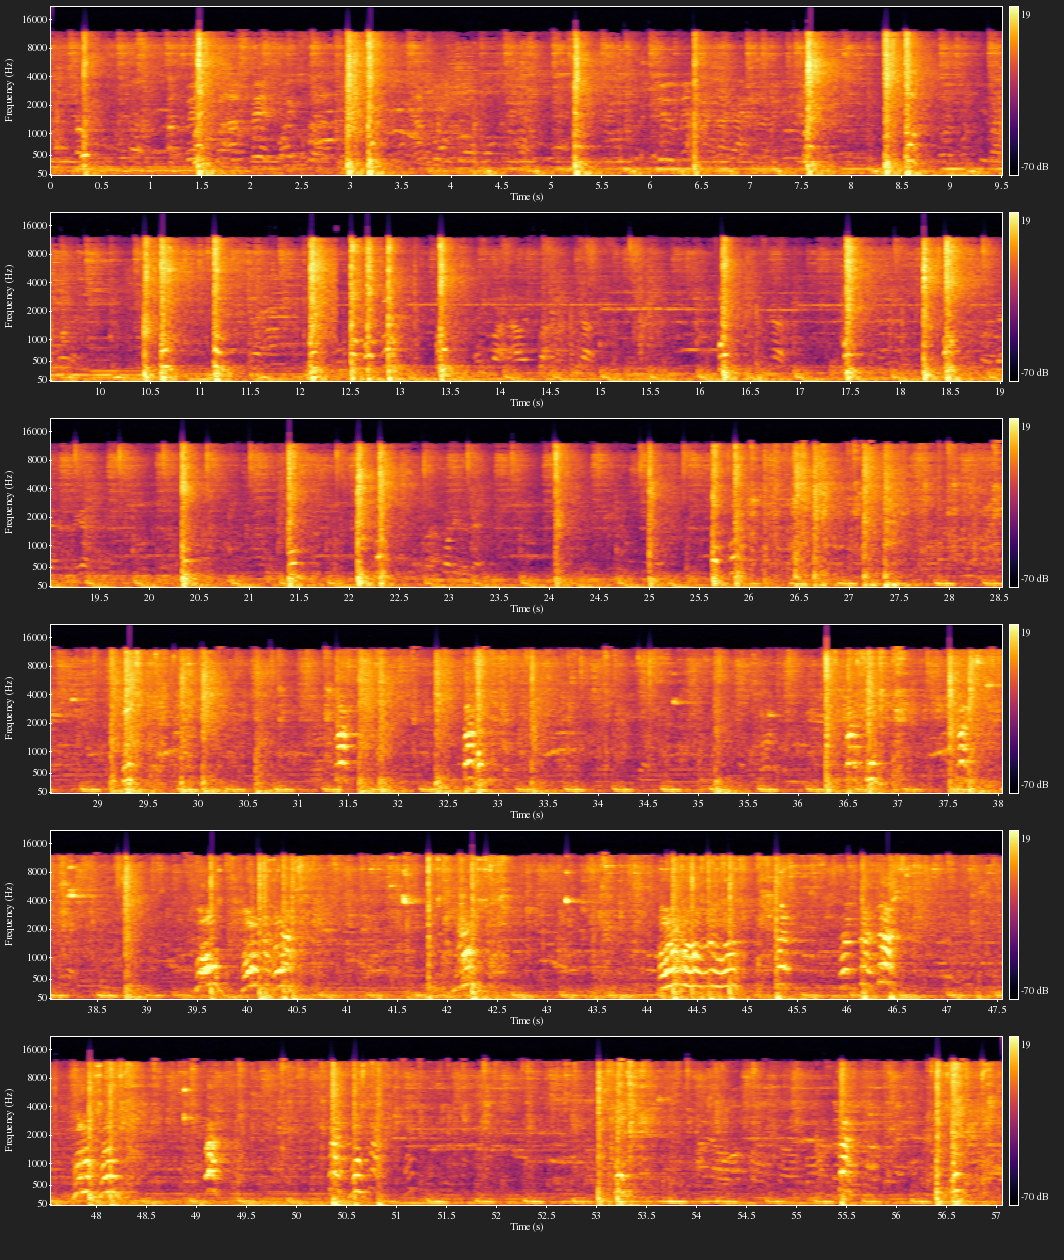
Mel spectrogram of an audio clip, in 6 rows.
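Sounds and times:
music playing: 0:00.0 - 0:57.0
boxing gloves punching: 0:29.0 - 0:30.8, 0:38.7 - 0:42.8, 0:43.6 - 0:46.7, 0:47.8 - 0:51.0, 0:53.0 - 0:53.6, 0:56.4 - 0:57.0.

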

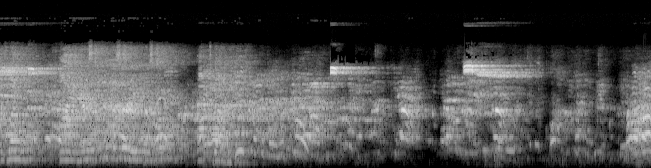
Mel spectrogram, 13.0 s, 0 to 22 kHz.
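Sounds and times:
referee's whistle blasts: 0:00.0 - 0:01.6, 0:06.5 - 0:07.6, 0:09.2 - 0:10.8
voices echoing in a hall: 0:00.0 - 0:13.0.

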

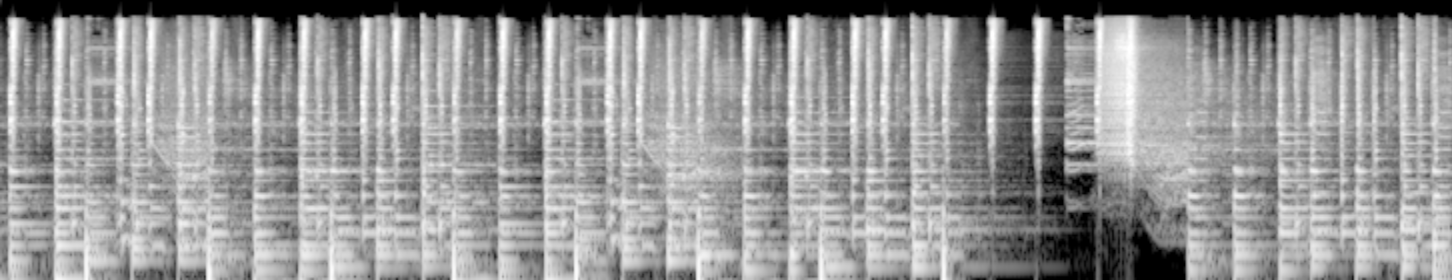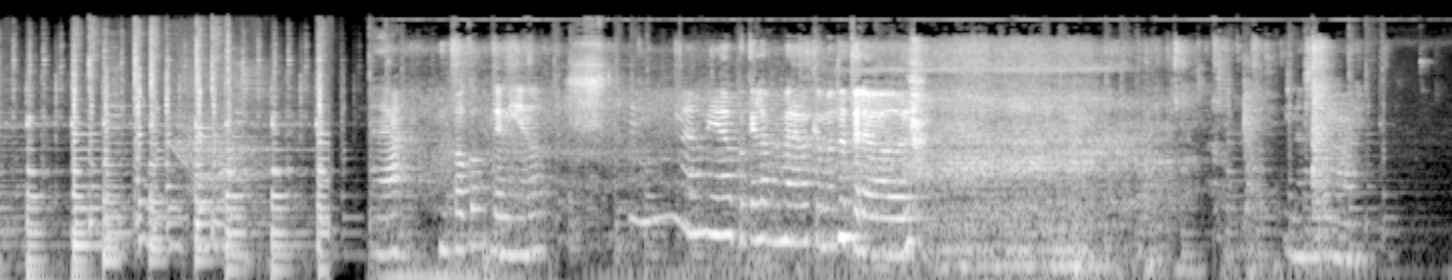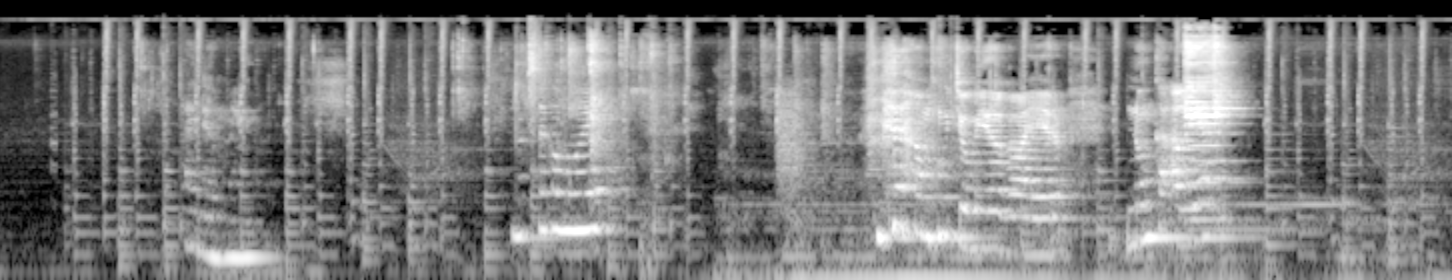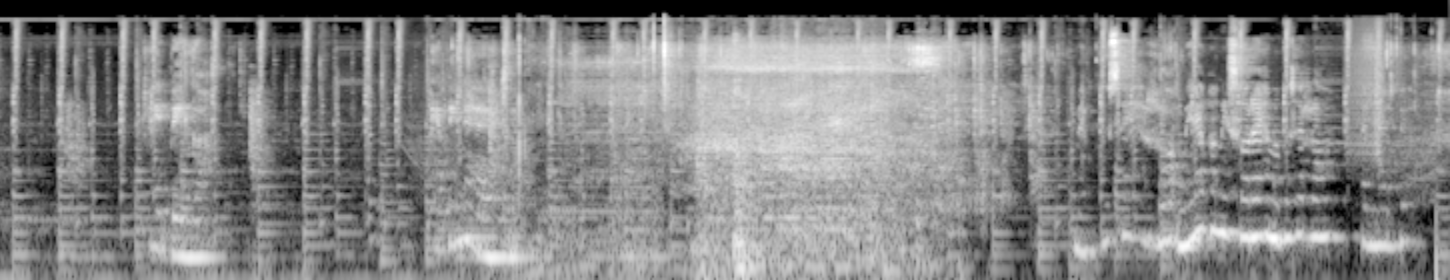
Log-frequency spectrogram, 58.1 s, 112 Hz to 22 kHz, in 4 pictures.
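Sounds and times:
elevator doors opening: 0:21.8 - 0:27.9, 0:47.7 - 0:54.2
elevator humming: 0:36.1 - 0:53.8.

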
